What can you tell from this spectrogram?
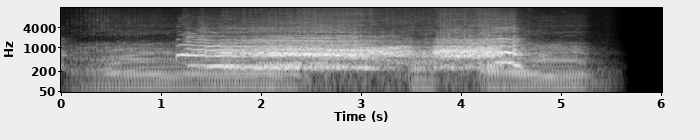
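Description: Elephant roar sound effect. A quieter low rumble builds into a long, loud pitched bellow about a second in, swells again with a shorter call near the middle, then fades out a little after five seconds.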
